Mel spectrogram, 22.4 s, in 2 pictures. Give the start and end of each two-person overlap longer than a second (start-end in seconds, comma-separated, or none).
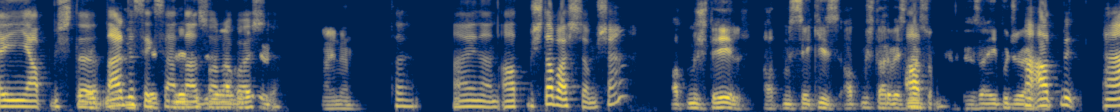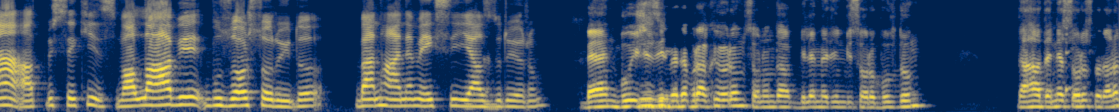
0.8-2.7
